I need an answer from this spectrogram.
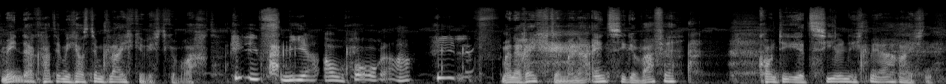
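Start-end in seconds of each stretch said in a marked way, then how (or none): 2.3-5.0 much higher, strained cry for help; desperate cry. Acted. Old man grabbed by the hair crying to his dead wife, desperate cry. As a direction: call out in panic as he is overpowered.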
